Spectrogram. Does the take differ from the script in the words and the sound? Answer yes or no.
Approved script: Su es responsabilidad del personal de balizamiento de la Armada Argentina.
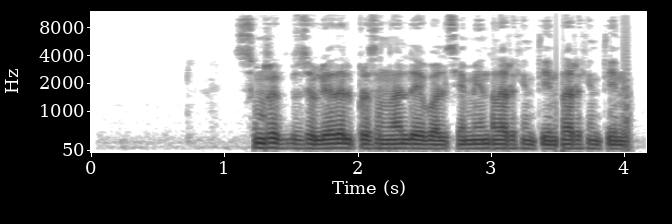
yes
